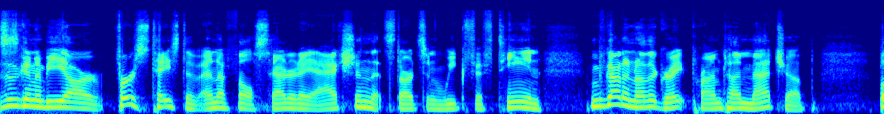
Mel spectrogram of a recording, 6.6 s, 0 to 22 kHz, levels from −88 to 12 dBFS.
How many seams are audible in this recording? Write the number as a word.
zero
